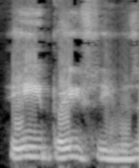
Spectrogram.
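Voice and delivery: usual speaking voice

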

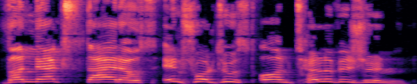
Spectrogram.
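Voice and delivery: slow, loud, high announcer boom; shouting capitalized words. Acted. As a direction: proclaim it like a movie trailer. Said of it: "And then in bold".

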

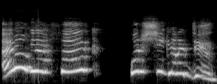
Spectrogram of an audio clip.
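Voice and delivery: high, loud defiance; defiant outburst. Real, not acted. Fan daring staff to kick her out, defiant. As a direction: fire it off high and indignant.

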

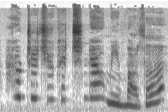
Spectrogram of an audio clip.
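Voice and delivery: a mother tenderly quoting her small son; little boy. A narrator's reading. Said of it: "Michael suddenly saying to me".

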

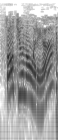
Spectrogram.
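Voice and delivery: sudden high alarmed cry; startled fear at the gun; panicked blurt. Acted. Shorty alarmed at gunman.

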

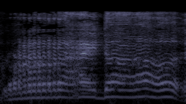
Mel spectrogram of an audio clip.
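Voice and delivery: "Ryder" high, with a long, hard trilled R; angry rolled R. Retold or imitated. Mad controller calling the pilots, "Ryder" with hard rolled R. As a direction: roll the R hard on "Ryder", imitating fury. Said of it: "he rolled his R's even harder".

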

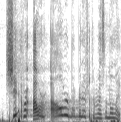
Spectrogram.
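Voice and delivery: very high, fast squeaky voice; mock dramatic squeal. Retelling her own thought to viewers in a high squeak.

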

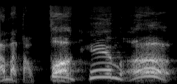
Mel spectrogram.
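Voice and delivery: high, slow, drawn-out mock shout; mock threat. Imitating Killer Clowns eyeing his team, drawn-out mock threat.

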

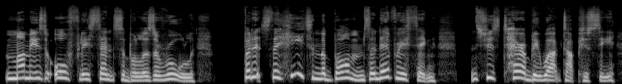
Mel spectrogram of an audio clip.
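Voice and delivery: put-on fretful society girl, clipped upper-class English; clipped upper-class English accent. A narrator's reading. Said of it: "the girl's clipped accent".

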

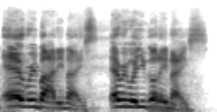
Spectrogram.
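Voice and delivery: usual speaking voice

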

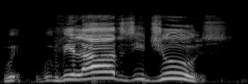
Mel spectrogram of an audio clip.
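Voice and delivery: slow, loud, hammed-up German; angry German accent. Host voices the rebranded party, angry German accent. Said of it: "Give me your best German accent".

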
